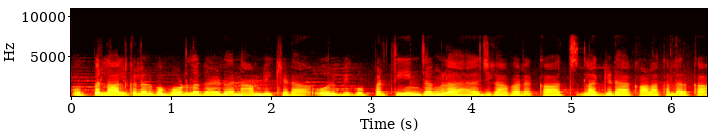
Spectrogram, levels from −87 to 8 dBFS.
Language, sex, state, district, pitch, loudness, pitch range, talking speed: Marwari, female, Rajasthan, Nagaur, 210 Hz, -14 LUFS, 200-220 Hz, 215 wpm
